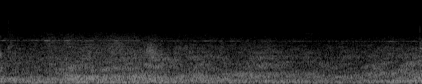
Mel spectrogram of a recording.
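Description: EMD SD40-2 diesel-electric locomotives idling: a steady low rumble from their two-stroke V16 diesel engines.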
